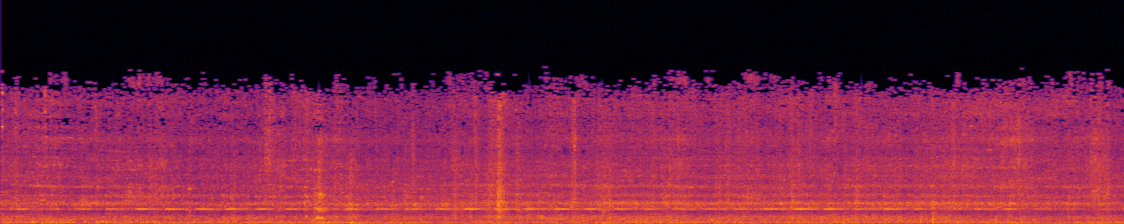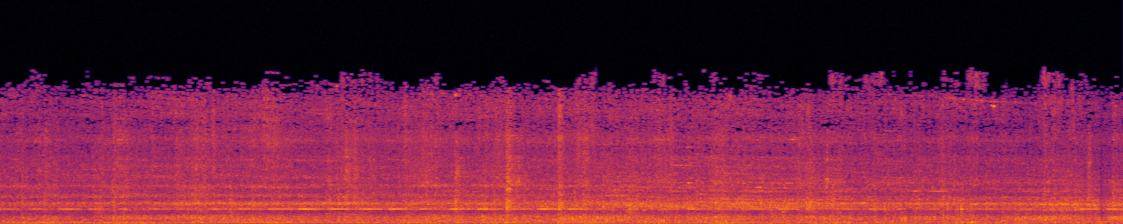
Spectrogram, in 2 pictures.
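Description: Container freight train's wagons rolling past, a loud steady rumble with occasional sharp clacks of wheels over rail joints and a thin steady high whine above it.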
